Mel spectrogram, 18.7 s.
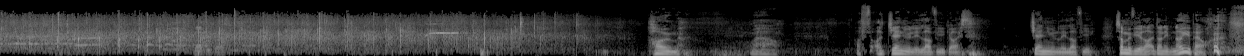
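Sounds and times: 
audience applause welcoming a speaker at a worship gathering: 0.0s - 9.2s
speech: 9.8s - 10.4s, 11.3s - 11.7s, 12.9s - 14.8s, 15.5s - 18.6s.

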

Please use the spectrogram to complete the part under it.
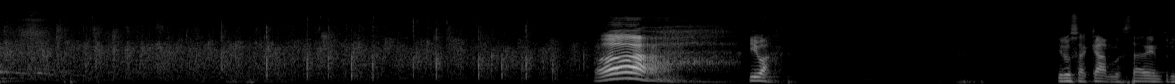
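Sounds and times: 
crowd applauding: 0.0s - 6.8s
speech: 6.0s - 6.8s, 7.5s - 7.9s, 10.6s - 11.7s.

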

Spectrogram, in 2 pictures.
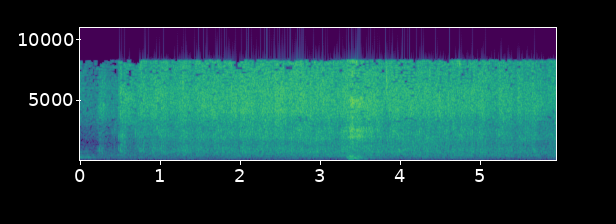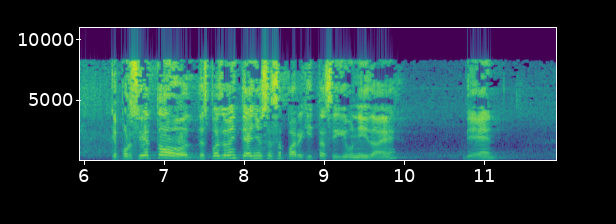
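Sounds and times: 
audience applause: 0.0s - 7.0s
speech: 3.4s - 3.7s, 6.4s - 10.1s, 10.8s - 11.3s.

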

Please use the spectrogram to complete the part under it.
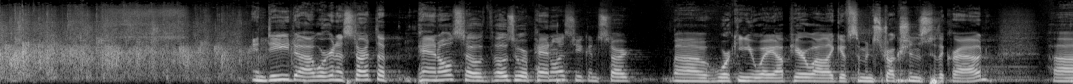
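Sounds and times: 
audience applause: 0.0s - 2.7s
speech: 2.5s - 10.7s.

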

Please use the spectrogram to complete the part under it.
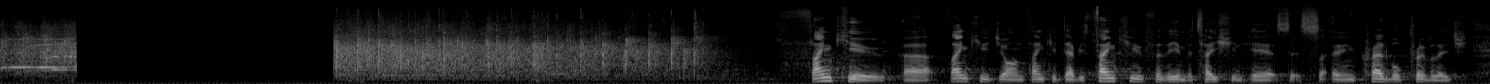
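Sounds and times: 
audience applause welcoming a speaker: 0.0s - 0.8s, 3.4s - 7.5s
speech: 8.1s - 14.8s.

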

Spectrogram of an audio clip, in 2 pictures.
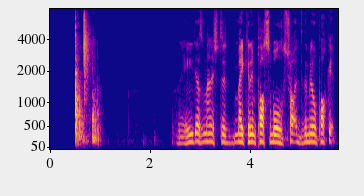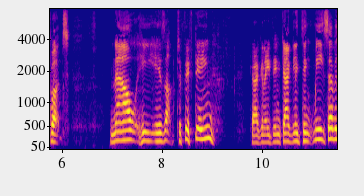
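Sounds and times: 
snooker cue dropped on the floor clattering: 0.5s - 1.1s
speech: 2.6s - 6.4s, 7.0s - 9.2s, 9.8s - 11.4s.

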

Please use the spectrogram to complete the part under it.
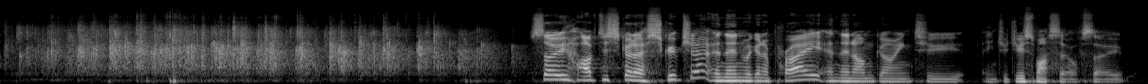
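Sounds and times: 
audience applause: 0.0s - 5.8s
speech: 5.4s - 11.3s.

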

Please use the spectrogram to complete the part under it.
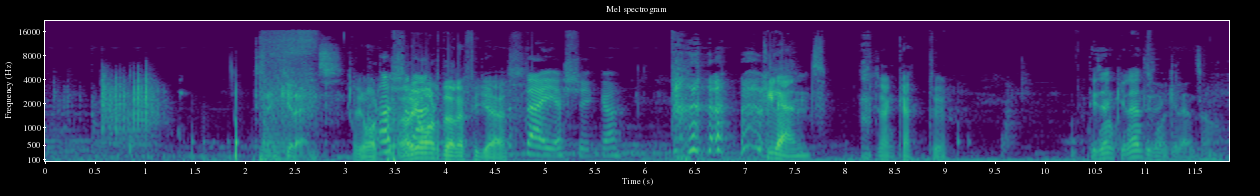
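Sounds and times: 
dice rattling and tumbling across a hard surface: 0.5s - 1.3s
speech: 2.4s - 9.2s, 10.4s - 11.8s.

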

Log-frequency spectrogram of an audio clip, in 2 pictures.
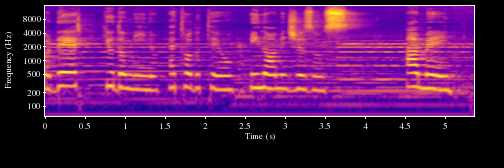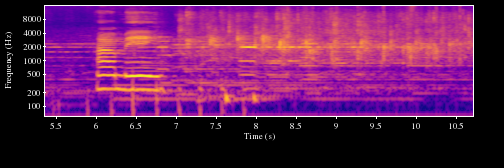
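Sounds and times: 
speech: 0.0s - 3.8s, 4.5s - 5.2s, 6.0s - 7.2s
audience applause: 6.9s - 10.7s.

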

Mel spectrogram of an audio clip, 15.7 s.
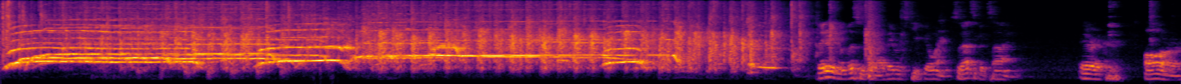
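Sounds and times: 
audience applause: 0.0s - 10.9s
speech: 11.3s - 13.7s, 14.4s - 15.7s.

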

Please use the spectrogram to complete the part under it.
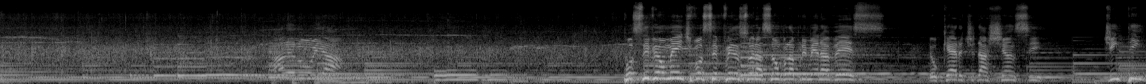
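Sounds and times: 
audience applauding: 0.0s - 8.1s
speech: 3.3s - 3.6s, 4.4s - 4.9s, 6.2s - 11.4s.

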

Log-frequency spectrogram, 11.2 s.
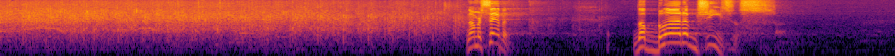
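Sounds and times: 
audience clapping loudly: 0.0s - 7.6s
speech: 5.8s - 6.5s, 7.9s - 9.7s.

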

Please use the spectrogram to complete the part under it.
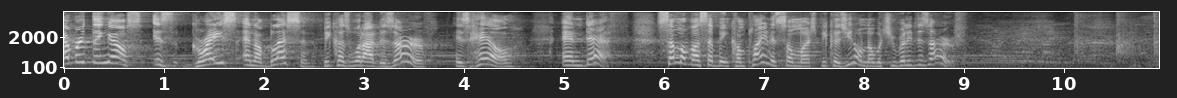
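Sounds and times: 
speech: 0.1s - 9.2s
low crowd murmur: 9.0s - 10.9s
scattered audience claps: 10.1s - 10.9s.

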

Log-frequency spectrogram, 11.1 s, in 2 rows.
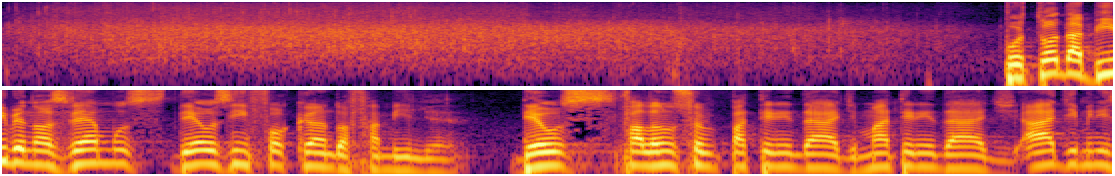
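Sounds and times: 
audience applause: 0.0s - 4.9s
speech: 5.0s - 11.0s.

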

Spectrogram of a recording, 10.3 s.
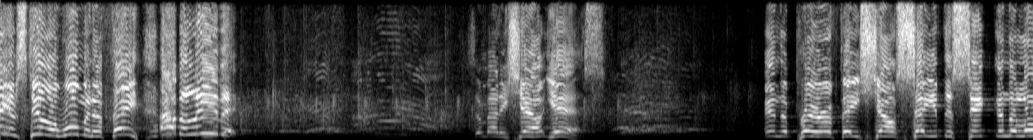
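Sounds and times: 
speech: 0.2s - 2.5s, 4.8s - 6.0s, 7.6s - 10.3s
audience clapping hands: 0.2s - 7.9s.

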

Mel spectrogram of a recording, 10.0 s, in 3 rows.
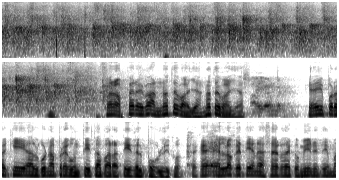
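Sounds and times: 
audience applause: 0.0s - 4.6s
speech: 4.4s - 10.0s.

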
